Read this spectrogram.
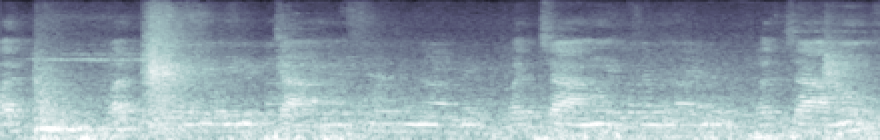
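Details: Adult man with brain damage, possibly from haemorrhage, accident or clot, in speech therapy, repeating a phrase many times while trying to retrieve it; apraxia of speech / aphasia.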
